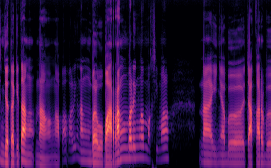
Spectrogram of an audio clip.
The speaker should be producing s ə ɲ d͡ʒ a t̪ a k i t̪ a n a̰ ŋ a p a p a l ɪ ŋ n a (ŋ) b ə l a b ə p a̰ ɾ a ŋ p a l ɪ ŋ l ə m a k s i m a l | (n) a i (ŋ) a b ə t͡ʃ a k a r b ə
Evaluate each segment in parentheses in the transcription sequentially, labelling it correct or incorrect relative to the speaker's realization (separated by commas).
correct, correct, incorrect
